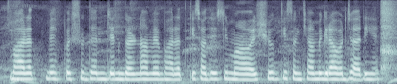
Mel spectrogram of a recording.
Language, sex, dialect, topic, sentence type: Hindi, female, Kanauji Braj Bhasha, agriculture, statement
